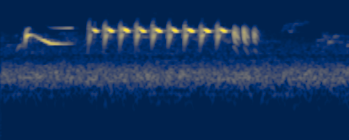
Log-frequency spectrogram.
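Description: A European goldfinch gives a high, down-slurred note, then a quick tinkling trill of about ten bright notes, with faint background noise.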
